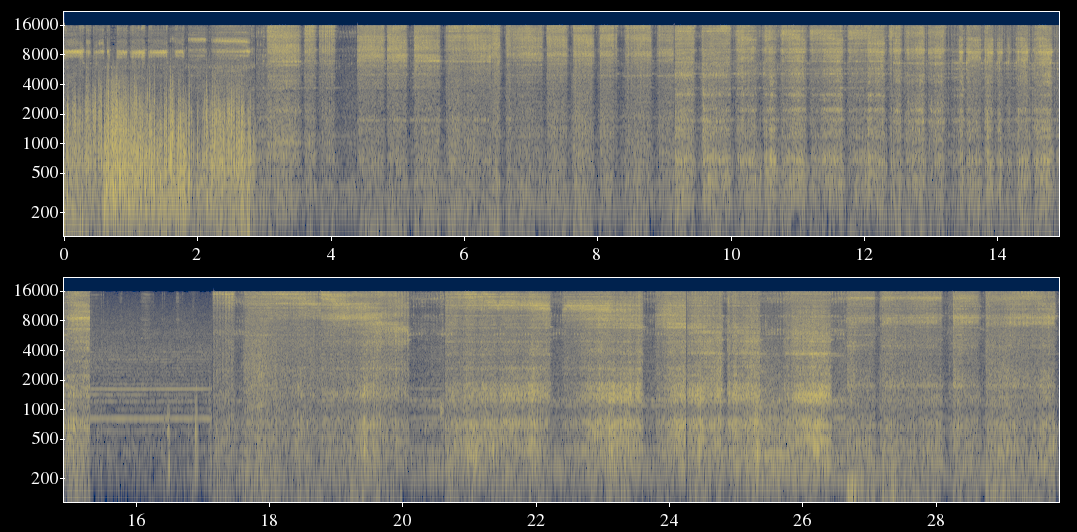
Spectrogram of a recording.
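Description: Hand-held turning tool cutting into a large log spinning on a wood lathe: continuous scraping with rapid chatter as wood is stripped away. About halfway through, the cutting stops for a couple of seconds and only a steady whine of the running lathe is left, then the cutting starts again.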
